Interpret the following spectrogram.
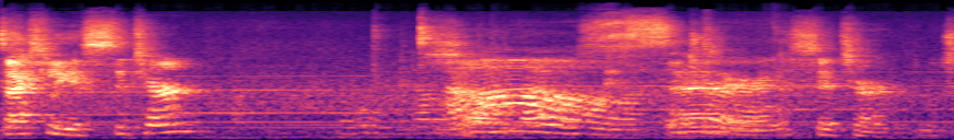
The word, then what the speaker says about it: cittern: Sitar? It's a cittern.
